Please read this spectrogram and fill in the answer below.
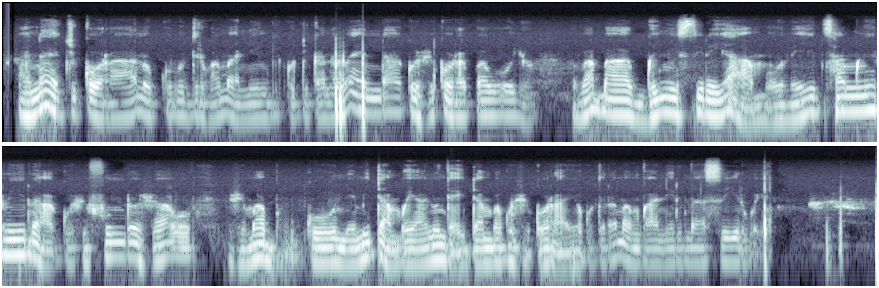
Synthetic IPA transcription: anaet͡ʃiko̞raːno̞kurud͡zirwamaniŋɡikutikanaʋaendakuʐiko̞ɾapaojo | ʋaɓaɡʱwiɲisiɾejaɦamoreit͡samirirakuʐifundo̞ʐaʋo̞̰ | ʐe̞mabʱukune̞mitambo̞jaːno̞ŋɡeitambak̬uʐiko̞ɾa̰jokutiramaŋɡwanirinasiːrwḛ

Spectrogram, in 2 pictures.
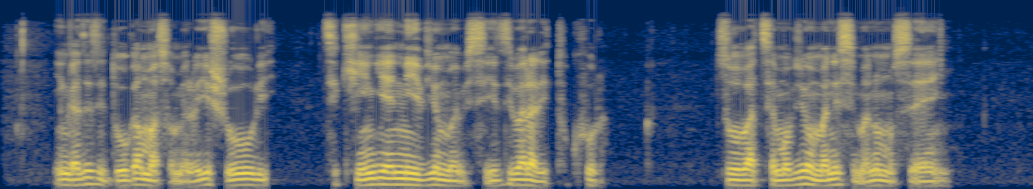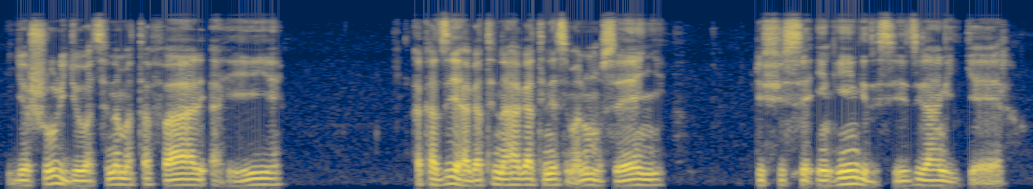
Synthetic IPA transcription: iŋɡaziziduːɡamumaso̞̰me̞̰ɾo̞jiʃuːɾi | z̥ikʰiːŋɡije̞nivjuːmaβisiziβaɾaɾitʰu̥kʰuɾa | z̥uːβat͡se̞muvjuːmanisimʔa̰numuse̞ɲi | iɟo̞ʃuːɾiɾɟuːβat͡se̞namatʰafaːɾiʔahije̞ | akʰazijehaɡatʰinahaɡatʰinisimʔa̰numuse̞ɲi | ɾifise̞ʔiŋ̥iːŋɡizisiziɾaːŋɡiɟe̞̰ːɾa

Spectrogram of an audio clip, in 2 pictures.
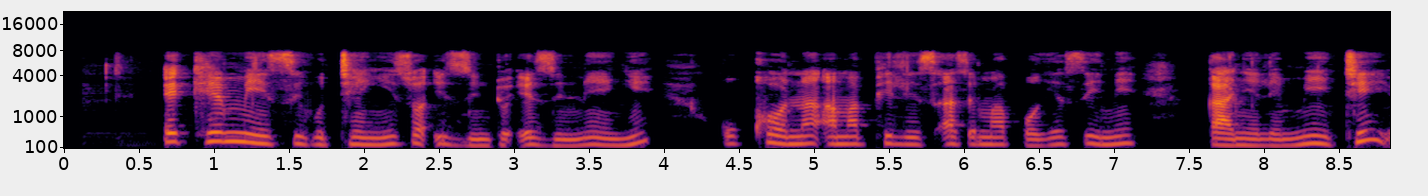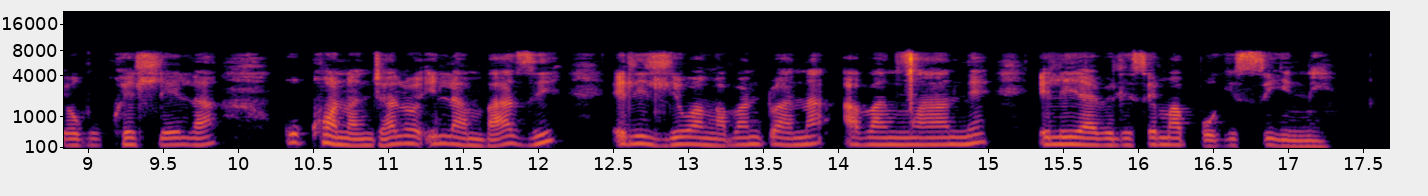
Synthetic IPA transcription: ɛkʰemisiɣutʰeŋiswaʔizintʼɔʔezineŋi | ɣukʰɔnaʔamapʰilisiasɛmab̥ʱoɣisini | ɣaɲɛlemitʰijoɣukʰwɛɬɛːlaɣukʰɔnand͡ʒʱalɔʔilambʱazi | eliɮiwaŋaβantʼwanaa̰βaŋ͡ǀanɛelijaβɛlisɛmab̥ʱoɣisiːni

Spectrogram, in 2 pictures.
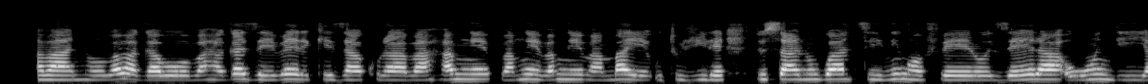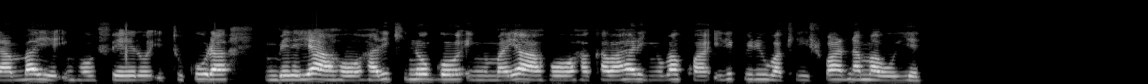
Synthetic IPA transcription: aβaːn̥uβaβaɡaβo̞βaɦaɡaze̞βeːɾe̞ke̞zakuɾaːβaɦamŋe̞βamŋe̞βamŋe̞βaːmbaje̞ʔutuʒiɾe̞d̥usanuɡwaːt͡siniŋ̥ho̞fe̞ɾo̞ze̞ːɾauβuːndijaːmbaje̞ʔiŋ̥ho̞fe̞ɾo̞ʔitukuɾa | imbe̞ɾe̞jaːɦo̞ɦaɾikʰino̞ɡo̞iɲumajaːɦo̞ɦakaβahaɾiɲuβakwaʔiɾikwiɾiuβakʰiʃwanamaβuje̞

